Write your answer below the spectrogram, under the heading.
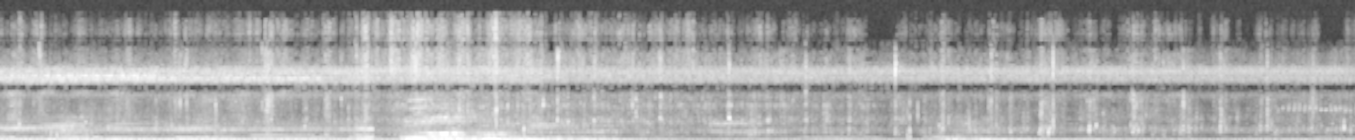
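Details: Domestic cow giving low, drawn-out moos with rich stacked harmonics over the first few seconds, then shorter bending calls, all over a steady rumbling engine-like background noise.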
